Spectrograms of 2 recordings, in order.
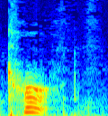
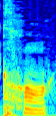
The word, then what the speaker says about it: Caen: I'm DJ Repents and I'm going to be playing today Close Combat Gateway to Caen. Or Caen. I think it's pronounced Caen if you're French.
